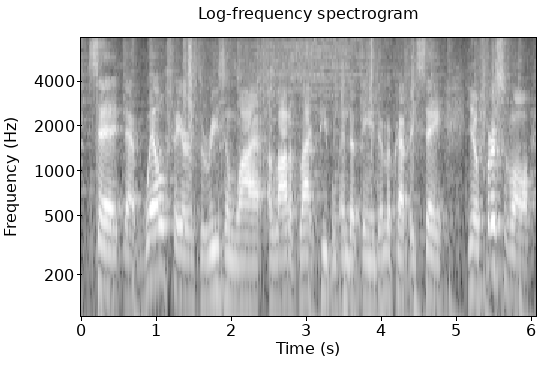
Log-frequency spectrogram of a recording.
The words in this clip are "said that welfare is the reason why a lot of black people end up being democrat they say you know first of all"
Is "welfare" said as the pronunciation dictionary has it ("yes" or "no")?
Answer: yes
